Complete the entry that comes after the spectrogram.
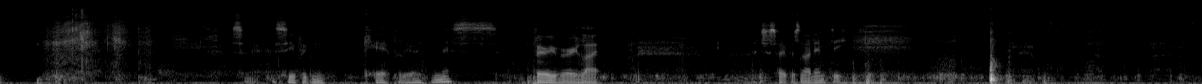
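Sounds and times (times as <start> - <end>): cardboard box being handled: 0.4 - 1.7, 5.2 - 11.4.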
